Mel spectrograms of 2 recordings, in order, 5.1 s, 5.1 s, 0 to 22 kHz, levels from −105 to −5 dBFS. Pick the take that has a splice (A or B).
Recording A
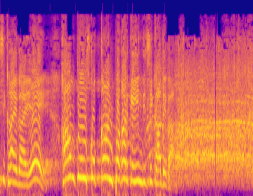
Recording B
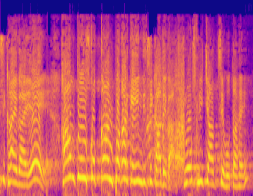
B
